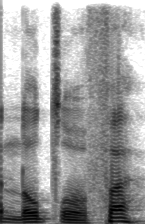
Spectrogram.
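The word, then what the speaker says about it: نطفة: تا دو زیر تن، نطفتن، اگر وقف کریں گے ایسی لفظ پر تو یہ پڑھا جائے گا نطفہ، یعنی تا کو ہم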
